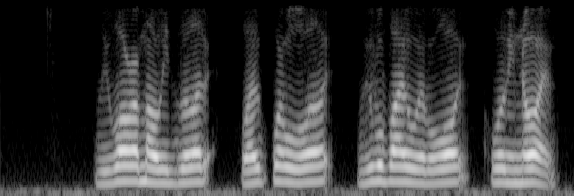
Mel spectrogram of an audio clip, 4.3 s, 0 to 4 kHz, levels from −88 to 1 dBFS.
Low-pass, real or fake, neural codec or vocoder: 3.6 kHz; fake; autoencoder, 22.05 kHz, a latent of 192 numbers a frame, VITS, trained on many speakers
